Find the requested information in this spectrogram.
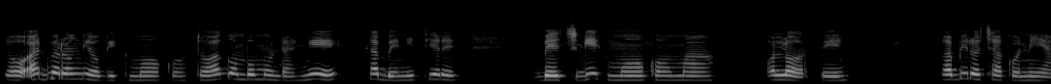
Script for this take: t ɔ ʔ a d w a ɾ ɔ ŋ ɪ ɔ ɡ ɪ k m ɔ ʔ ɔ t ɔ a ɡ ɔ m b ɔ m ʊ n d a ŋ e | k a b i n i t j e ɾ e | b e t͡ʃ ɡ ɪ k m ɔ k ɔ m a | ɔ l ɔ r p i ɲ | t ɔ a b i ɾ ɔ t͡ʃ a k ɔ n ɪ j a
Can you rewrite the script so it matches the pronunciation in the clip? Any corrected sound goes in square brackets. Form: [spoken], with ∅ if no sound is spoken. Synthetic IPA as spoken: t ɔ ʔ a d w a ɾ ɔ ŋ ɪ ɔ ɡ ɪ k m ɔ [k] ɔ t ɔ a ɡ ɔ m b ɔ m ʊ n d a ŋ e | k a b [e] n i t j e ɾ e | b e t͡ʃ ɡ ɪ k m ɔ k ɔ m a | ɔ l ɔ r p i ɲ | t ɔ a b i ɾ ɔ t͡ʃ a k ɔ n ɪ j a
